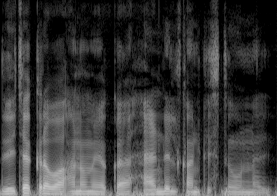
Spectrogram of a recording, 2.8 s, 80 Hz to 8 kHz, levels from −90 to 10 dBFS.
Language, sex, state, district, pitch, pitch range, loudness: Telugu, male, Telangana, Mahabubabad, 90 Hz, 85-95 Hz, -19 LUFS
